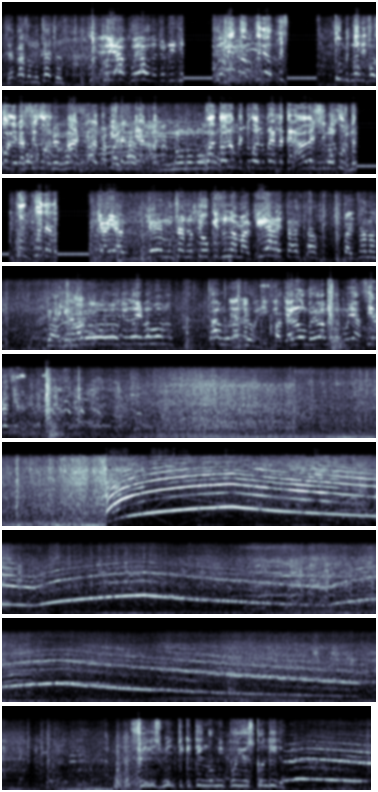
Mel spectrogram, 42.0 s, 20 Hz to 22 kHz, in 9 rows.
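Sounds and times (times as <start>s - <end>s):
vehicle rumbling: 0.0s - 42.0s
ambulance siren wailing: 2.2s - 4.1s, 8.7s - 10.8s, 24.6s - 37.6s, 40.8s - 42.0s.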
